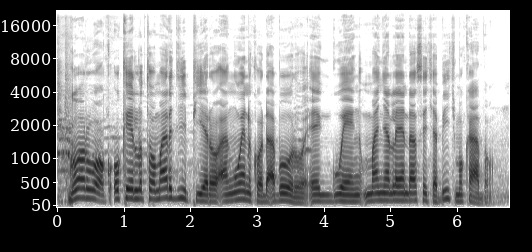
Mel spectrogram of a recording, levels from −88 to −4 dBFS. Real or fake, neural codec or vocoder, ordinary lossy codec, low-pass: real; none; none; none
